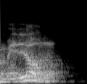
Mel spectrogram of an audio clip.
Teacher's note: es aguda. Porque la sílaba fuerte es lón, por algo lleva la tilde.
